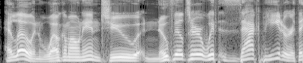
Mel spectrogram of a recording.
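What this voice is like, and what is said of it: Radio announcer voice. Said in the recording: “you love my radio voice?”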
